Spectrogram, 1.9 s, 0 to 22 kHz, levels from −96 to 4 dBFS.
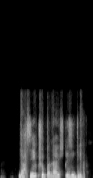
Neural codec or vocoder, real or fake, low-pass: codec, 24 kHz, 1.2 kbps, DualCodec; fake; 10.8 kHz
